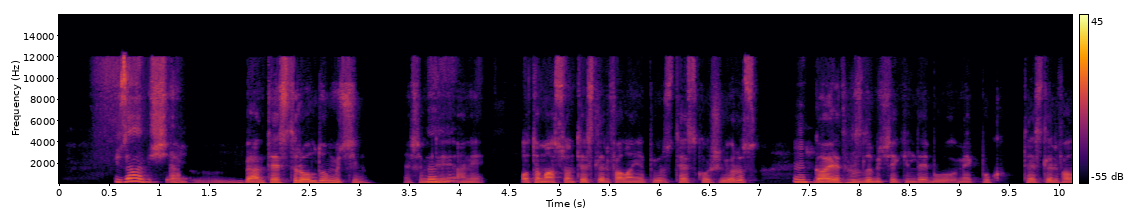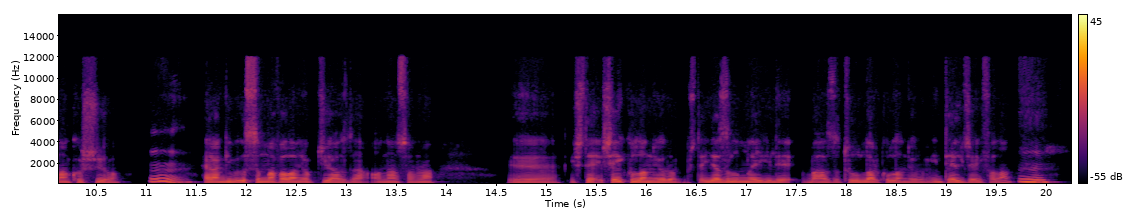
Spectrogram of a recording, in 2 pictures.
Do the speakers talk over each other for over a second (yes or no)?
no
